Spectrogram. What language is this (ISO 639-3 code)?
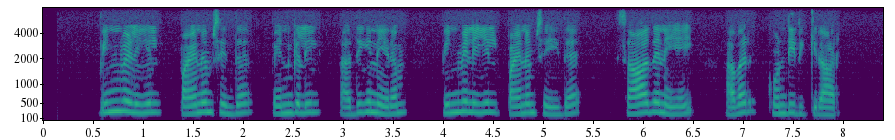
tam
